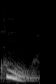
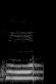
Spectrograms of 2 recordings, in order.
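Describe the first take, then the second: First: It has an oo vowel and no p. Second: It has an oh vowel and a final p. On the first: The speaker calls it right. "बल्कि ये simply कू, like सून में" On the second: The speaker calls it wrong. "ये कोप या कॉप नहीं होता"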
